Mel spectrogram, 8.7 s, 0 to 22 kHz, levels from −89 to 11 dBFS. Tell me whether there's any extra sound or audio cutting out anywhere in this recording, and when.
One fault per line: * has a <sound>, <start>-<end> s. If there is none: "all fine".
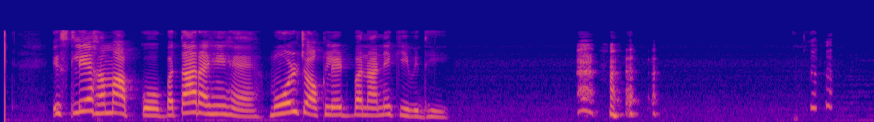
* has a laugh, 5.8-6.6 s
* has a laugh, 7.9-8.4 s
